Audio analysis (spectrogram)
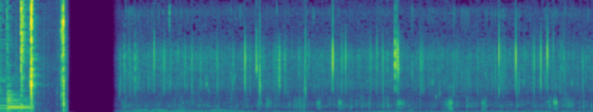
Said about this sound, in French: Vous entendez le glacier de Sarenne, situé dans les Alpes. Ce son a été capturé par Pali Meursault et Thomas Tilly.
